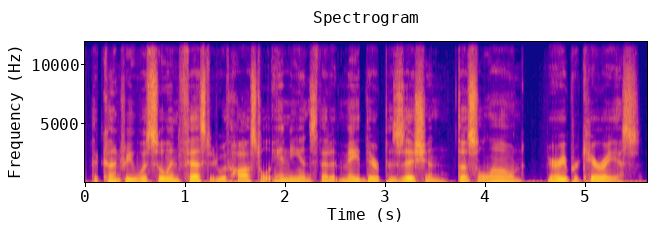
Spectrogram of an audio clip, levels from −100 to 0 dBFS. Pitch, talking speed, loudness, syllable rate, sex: 100 Hz, 180 wpm, -19 LUFS, 5.8 syllables/s, male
